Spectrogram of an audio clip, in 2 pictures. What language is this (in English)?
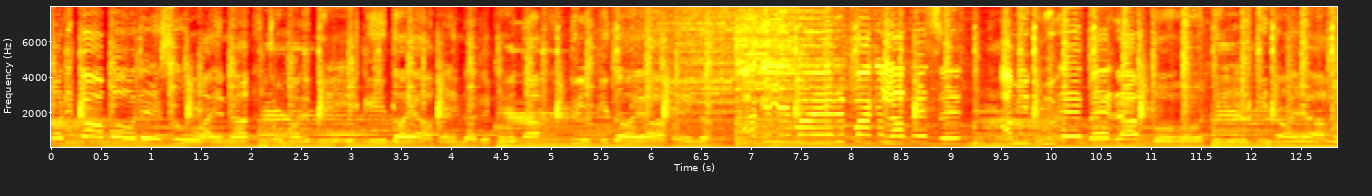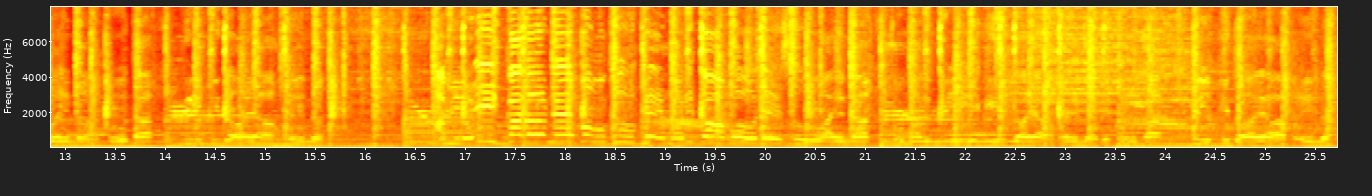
Hebrew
